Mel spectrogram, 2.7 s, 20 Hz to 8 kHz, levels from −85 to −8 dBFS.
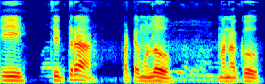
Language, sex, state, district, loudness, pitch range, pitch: Telugu, male, Andhra Pradesh, Sri Satya Sai, -19 LUFS, 135-160 Hz, 145 Hz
